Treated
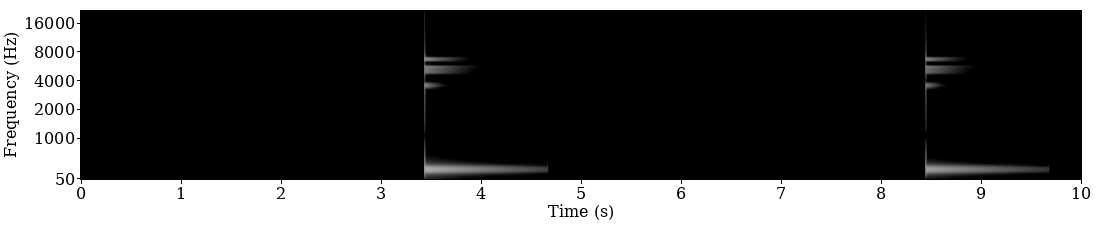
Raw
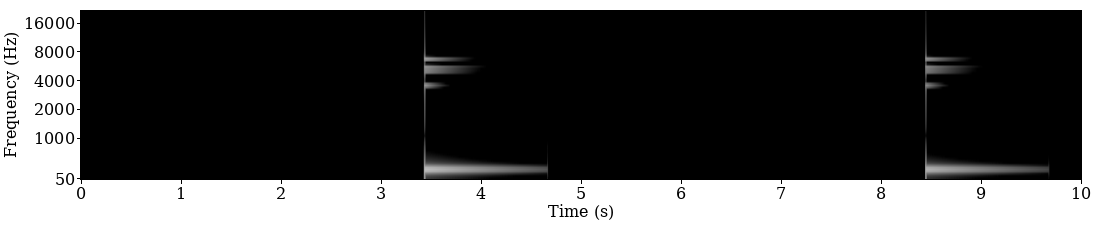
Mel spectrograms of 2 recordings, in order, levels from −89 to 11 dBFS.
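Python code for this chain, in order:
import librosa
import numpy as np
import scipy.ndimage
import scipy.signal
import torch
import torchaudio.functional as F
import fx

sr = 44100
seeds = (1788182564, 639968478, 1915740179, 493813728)

y = scipy.signal.sosfilt(scipy.signal.butter(4, 240.0, 'highpass', fs=sr, output='sos'), x)
y = y * 10.0 ** (-5.5 / 20.0)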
